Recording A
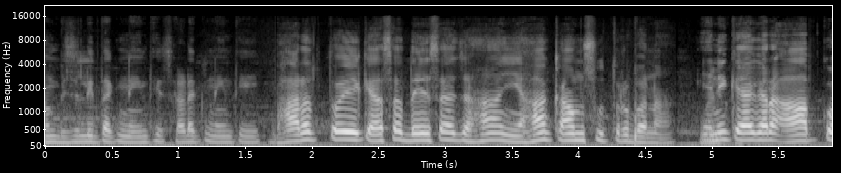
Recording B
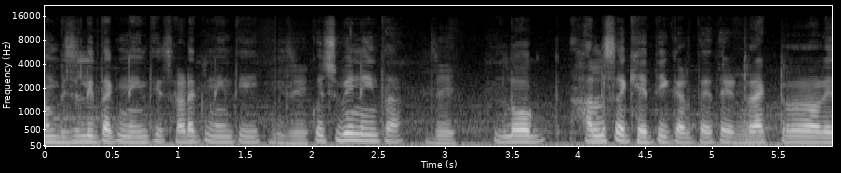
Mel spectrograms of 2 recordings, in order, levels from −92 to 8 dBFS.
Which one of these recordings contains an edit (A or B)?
A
